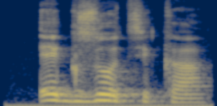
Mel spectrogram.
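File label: "ekzotika", Azerbaijani; Orfoqrafiya Lüğəti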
